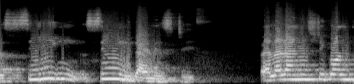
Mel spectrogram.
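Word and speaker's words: Xia: एक्स आई ए एक्स आई ए इसको Singh dynasty पढ़ा जाता है। क्या पढ़ा जाता है? सिंह डायनेस्टी पढ़ा जाता है। स्पेलिंग में से मैच नहीं करेगा। स्पेलिंग पे मत जाओ। इमोशन पे जाओ। सी सिंह डायनेस्टी कहा जाता है।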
